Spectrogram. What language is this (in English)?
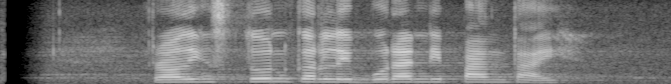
Sundanese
